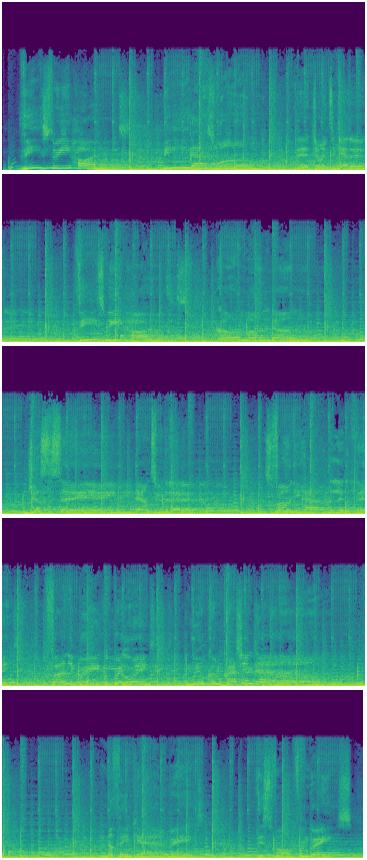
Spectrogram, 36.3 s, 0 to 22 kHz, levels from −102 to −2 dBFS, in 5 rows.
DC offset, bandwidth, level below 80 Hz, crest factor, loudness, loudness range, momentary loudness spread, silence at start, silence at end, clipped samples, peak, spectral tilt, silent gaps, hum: under 0.1%; 16 kHz; -14 dBFS; 12 dB; -15 LUFS; 1 LU; 3 LU; 0 s; 0 s; under 0.1%; 0 dBFS; -5.5 dB/octave; none; none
